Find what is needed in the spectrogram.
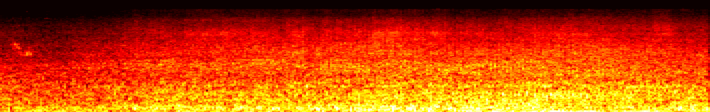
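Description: Steady outdoor background noise: a low rumble with a soft hiss over it.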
